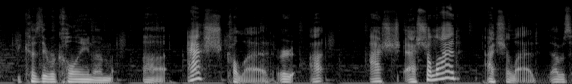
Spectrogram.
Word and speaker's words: Askeladd: Like, if you were actually like, that is the actual Scandinavian way of pronouncing that name, which that's kind of, it's always interesting to learn that stuff.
